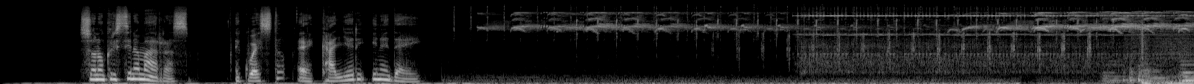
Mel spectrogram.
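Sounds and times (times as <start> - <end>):
speech: 0.8 - 4.3
alarm clock ringing in the morning: 7.9 - 11.9.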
